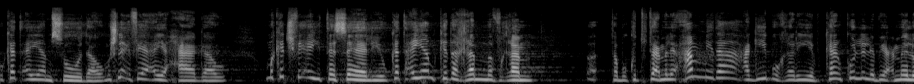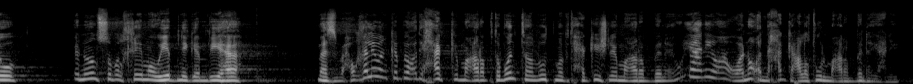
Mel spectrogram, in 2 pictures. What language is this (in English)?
Arabic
